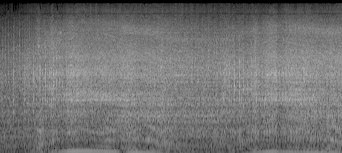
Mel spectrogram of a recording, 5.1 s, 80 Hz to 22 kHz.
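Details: Kia Soul knocking engine after Engine Restore and roughly 10 miles of driving: two smooth throttle blips with only a light knock, hard to pick out under the revs; knock much quieter but engine knock still suspected.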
